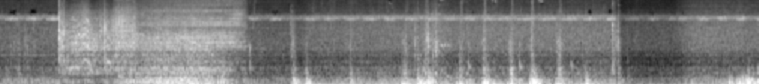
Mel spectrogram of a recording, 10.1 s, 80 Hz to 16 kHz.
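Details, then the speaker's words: Mercruiser 4.3 V6 boat engine with new block and new fuel pump giving good pressure, possible water in the fuel; starter cranks in steady bursts, turning over evenly but never catching; the carburetor passes no fuel, even to the idle jets. "the carburetor there's something up with the carburetor the carburetor is not letting any fuel into the system at all I mean not even in to the idle jets or anything"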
